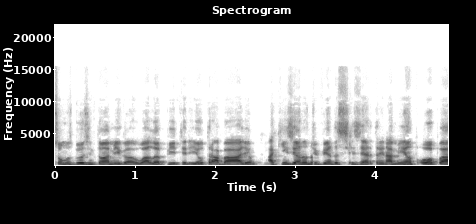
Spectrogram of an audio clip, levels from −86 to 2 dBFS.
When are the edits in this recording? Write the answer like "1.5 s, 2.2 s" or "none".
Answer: 2.6 s, 3.2 s, 3.7 s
